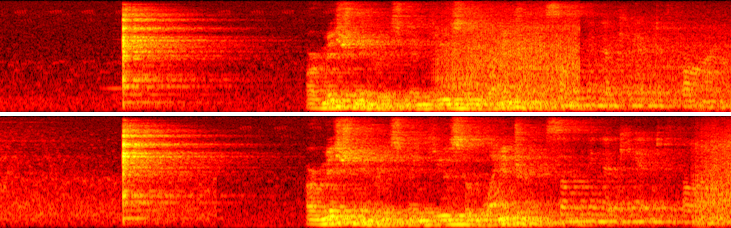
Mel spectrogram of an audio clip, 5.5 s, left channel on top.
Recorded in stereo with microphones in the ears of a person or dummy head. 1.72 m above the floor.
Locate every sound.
0.9 s a snare drum: 5° left (ahead or behind), 0.7 m
2.3 s a man speaking: 25° right (ahead or behind), 1.9 m
4.1 s a woman speaking: 45° left (ahead or behind), 2 m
